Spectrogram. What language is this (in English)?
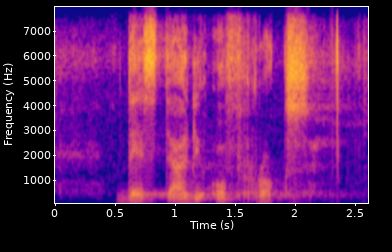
South Ndebele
